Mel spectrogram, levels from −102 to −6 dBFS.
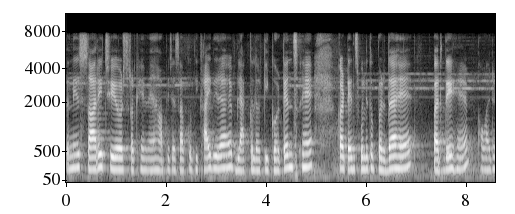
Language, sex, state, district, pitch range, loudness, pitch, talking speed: Hindi, female, Goa, North and South Goa, 185-210 Hz, -17 LUFS, 195 Hz, 200 wpm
